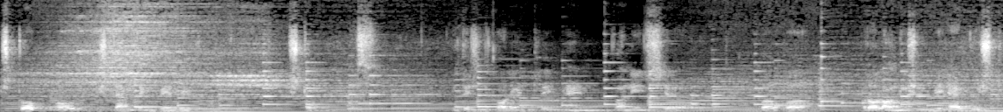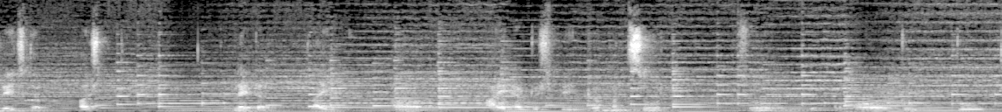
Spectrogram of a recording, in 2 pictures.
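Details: Adult man who says he stammers and accepts his stammering, speaking Hindi over background music as part of a self-managed stammering mission; stuttering.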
